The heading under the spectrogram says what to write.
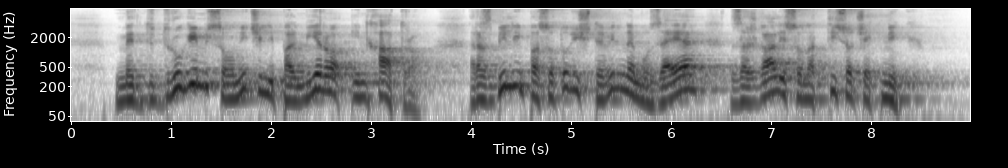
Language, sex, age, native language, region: Slovenian, male, 30-49, Slovenian, Savinja region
